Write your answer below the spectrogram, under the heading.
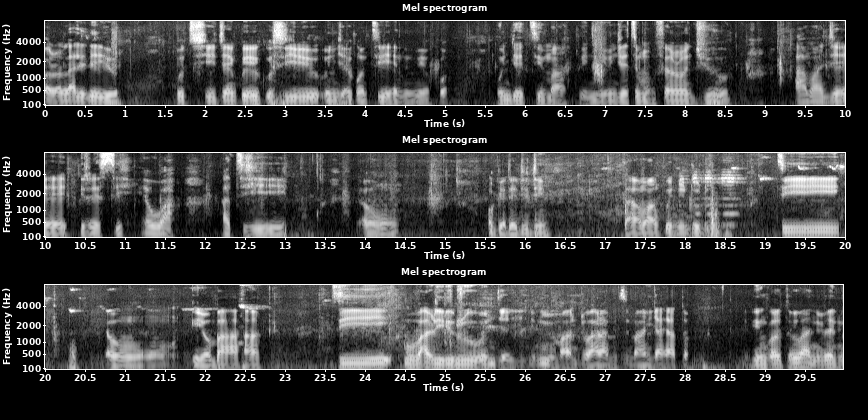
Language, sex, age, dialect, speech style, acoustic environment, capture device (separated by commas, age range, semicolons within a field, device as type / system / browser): Yoruba, male, 25-34, Nigeria - Lagos Yoruba, relaxed, traffic; people talking, mobile / Linux / Chrome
